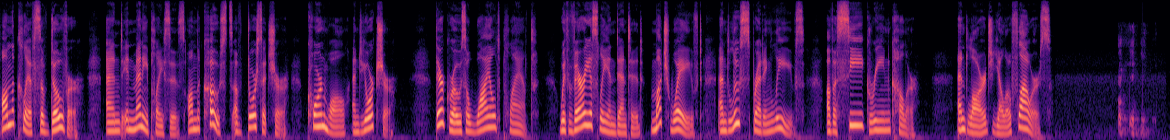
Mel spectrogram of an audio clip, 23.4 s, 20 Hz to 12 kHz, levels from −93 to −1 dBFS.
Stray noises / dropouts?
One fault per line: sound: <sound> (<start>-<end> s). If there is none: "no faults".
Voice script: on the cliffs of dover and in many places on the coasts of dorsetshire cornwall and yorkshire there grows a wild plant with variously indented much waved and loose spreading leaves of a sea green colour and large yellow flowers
sound: laugh (22.3-23.2 s)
